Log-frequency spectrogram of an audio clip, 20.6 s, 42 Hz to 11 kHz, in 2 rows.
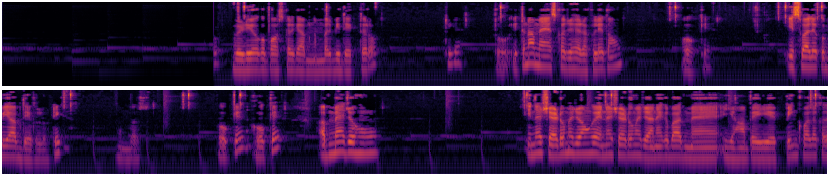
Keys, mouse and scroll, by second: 17.1 click.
